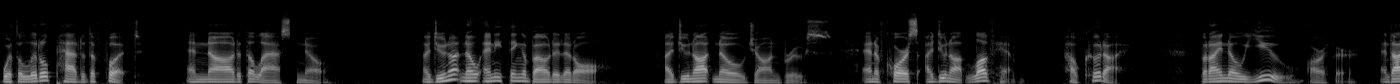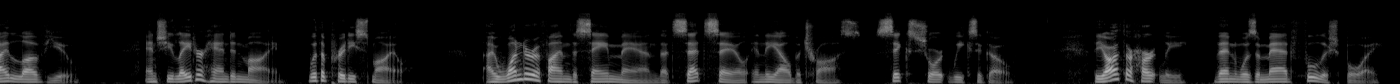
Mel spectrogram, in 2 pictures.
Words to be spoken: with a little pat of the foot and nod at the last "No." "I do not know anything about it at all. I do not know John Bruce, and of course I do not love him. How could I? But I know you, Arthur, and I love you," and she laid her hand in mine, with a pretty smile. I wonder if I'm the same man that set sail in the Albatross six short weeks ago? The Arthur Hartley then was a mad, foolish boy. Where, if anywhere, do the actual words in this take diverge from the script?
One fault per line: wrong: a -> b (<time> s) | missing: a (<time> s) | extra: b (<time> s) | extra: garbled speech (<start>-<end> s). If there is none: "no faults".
no faults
